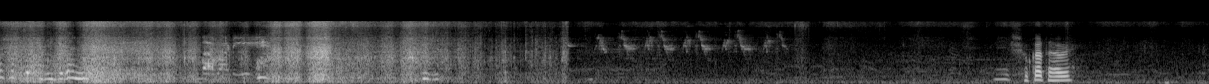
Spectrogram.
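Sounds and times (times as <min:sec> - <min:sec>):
rustling noise: 0:00.0 - 0:12.0
small bird chirping: 0:05.7 - 0:08.0.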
